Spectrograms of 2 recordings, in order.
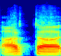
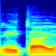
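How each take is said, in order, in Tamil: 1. இந்தச் சொல் syllabic r ஒலியில் தொடங்குகிறது. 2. இந்தச் சொல் ree ஒலியில் தொடங்குகிறது. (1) "ஆனால் உண்மையில் இது அர்த்தா என்று உச்சரிக்கப்படுகிறது" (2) "இந்தியாவில் பொதுவாக இதை ரீதா என்று"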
